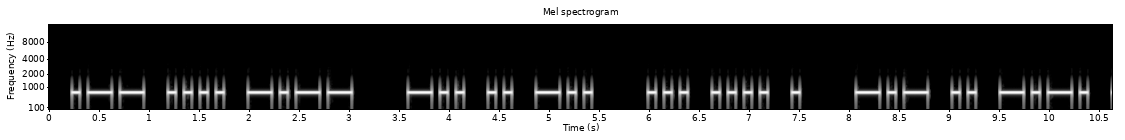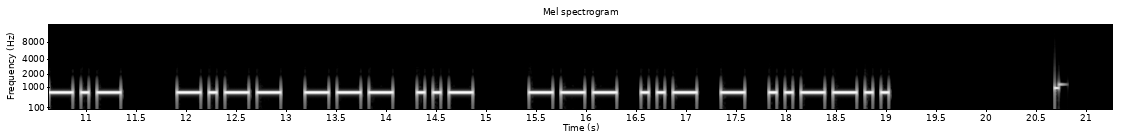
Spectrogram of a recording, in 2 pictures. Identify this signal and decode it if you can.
Morse code, heard as a keyed tone, about 14 wpm, 700 Hz. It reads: WHY DID SHE KICK YOU OUT?
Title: Sentences from Top 1300 Words 15wpm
